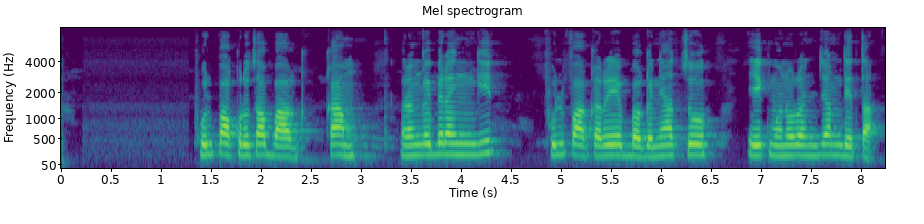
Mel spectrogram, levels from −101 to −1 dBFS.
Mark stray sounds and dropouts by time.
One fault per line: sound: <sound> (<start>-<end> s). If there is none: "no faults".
no faults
